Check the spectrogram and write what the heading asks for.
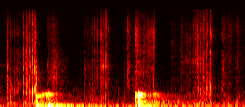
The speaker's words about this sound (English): What he found instead was the big bad wolf and its huge belly. He slid it open with a pair of scissors.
